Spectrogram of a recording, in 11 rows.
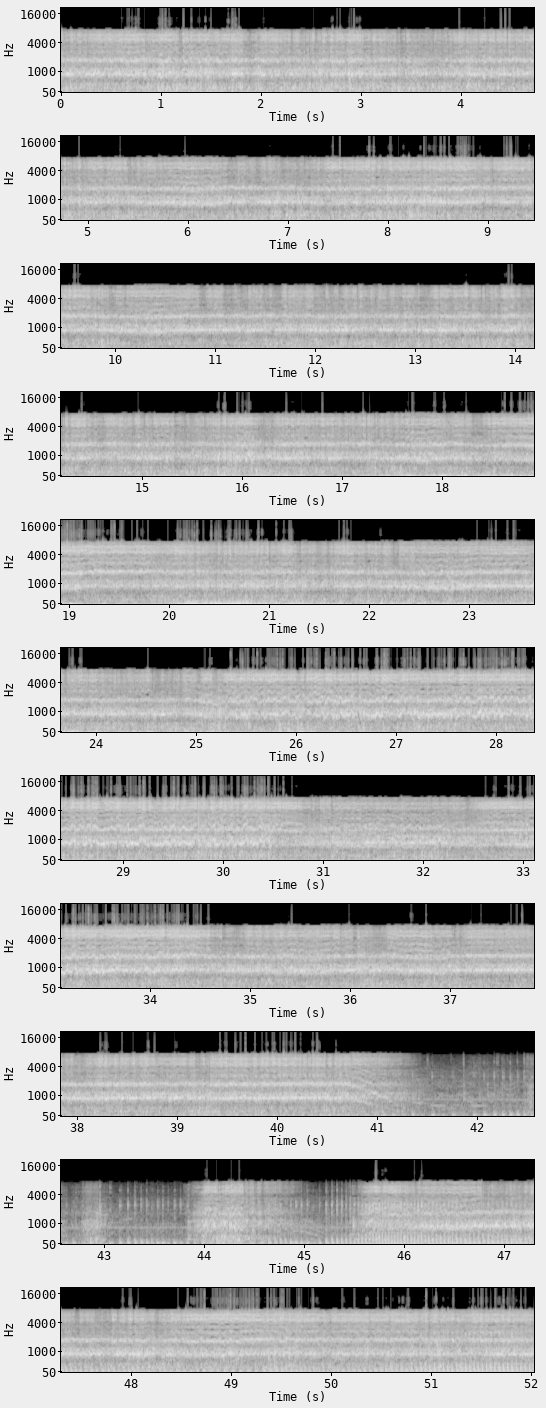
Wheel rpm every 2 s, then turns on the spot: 220, 230, 230, 220, 230, 230, 240, 230, 230, 220, 230, 220, 220, 200, 190, 190, 200, 220, 230, 230, 130, 10, 60, 210, 220, 230.
none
